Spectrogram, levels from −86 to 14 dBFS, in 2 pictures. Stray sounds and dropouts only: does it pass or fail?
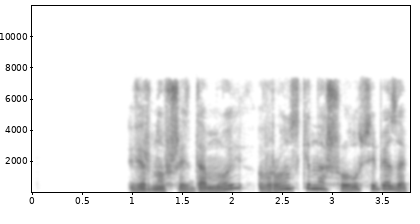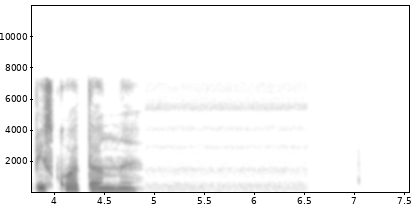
pass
